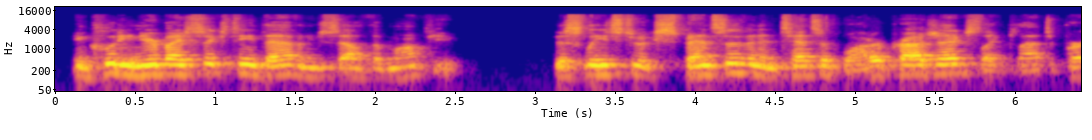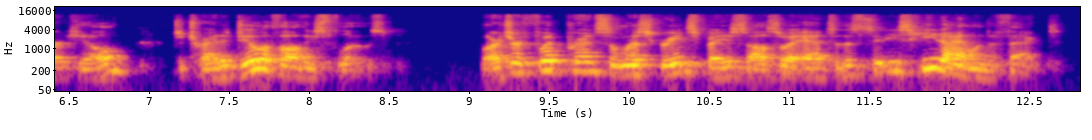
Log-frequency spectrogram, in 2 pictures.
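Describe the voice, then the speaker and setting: A man's voice: fairly high pitch, poor audio. A middle-aged man from Denver reading prepared public comment at a hearing, earnest, with small restarts. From Denver, Colorado. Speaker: resident giving public comment.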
